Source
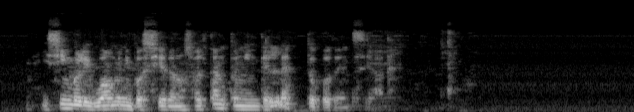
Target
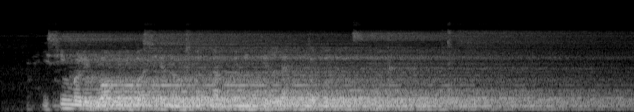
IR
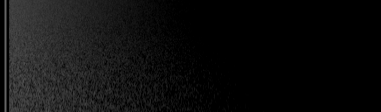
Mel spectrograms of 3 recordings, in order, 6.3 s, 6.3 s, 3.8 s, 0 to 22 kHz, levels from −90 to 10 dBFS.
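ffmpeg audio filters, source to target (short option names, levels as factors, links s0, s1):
-filter_complex "[0:a]acrossover=split=240|700|1400[s0][s1][s2][s3];[s0]highpass=59[s4];[s3]acompressor=threshold=0.00501:ratio=6[s5];[s4][s1][s2][s5]amix=inputs=4:normalize=0[s6];[1:a]atrim=start_sample=2205,asetrate=22491,aresample=44100[s7];[s6][s7]afir=irnorm=-1:irlink=0,volume=0.75"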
